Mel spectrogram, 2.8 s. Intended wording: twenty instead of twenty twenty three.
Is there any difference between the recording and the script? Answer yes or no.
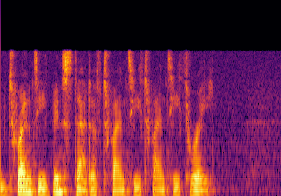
no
